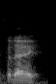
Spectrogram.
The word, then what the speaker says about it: Fede: I believe that's how you pronounce his first name, Fede.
